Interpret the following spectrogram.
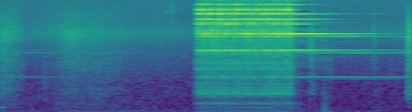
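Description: Old black rotary-dial telephone's bell ringing once for about a second, about two seconds in, then dying away.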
